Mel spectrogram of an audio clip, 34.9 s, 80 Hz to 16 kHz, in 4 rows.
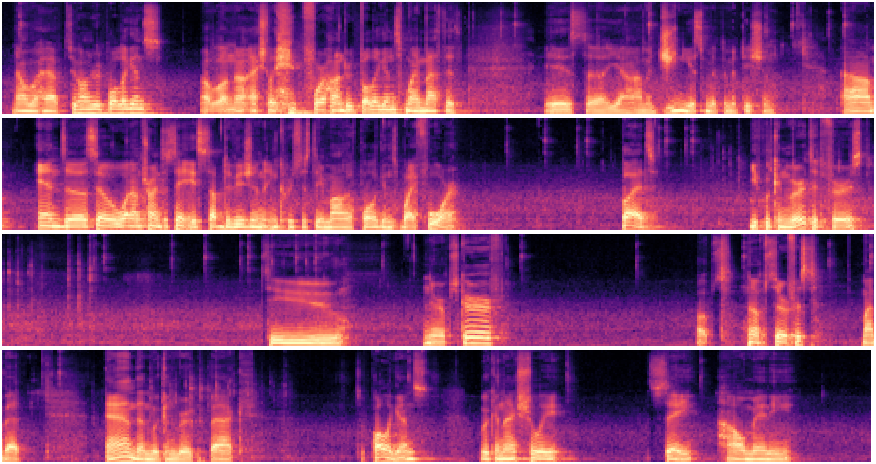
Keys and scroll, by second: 15.7 Tab, 16.4-18.2 typing, 27.0 Tab, 27.1-28.8 typing, 28.8 Return.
